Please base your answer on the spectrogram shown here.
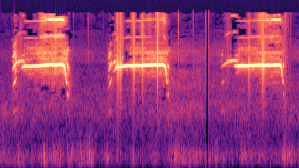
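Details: Bald eagle family together at the nest tree, filmed by a Southwest Florida nest camera in April: three long, loud, steady high whistles, each roughly half a second, with a soft low background rumble between them.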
